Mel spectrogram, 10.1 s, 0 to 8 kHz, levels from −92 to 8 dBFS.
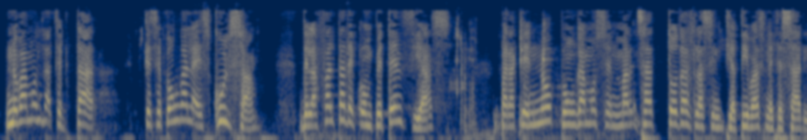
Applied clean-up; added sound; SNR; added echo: neural mask model Resemble Enhance denoiser.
